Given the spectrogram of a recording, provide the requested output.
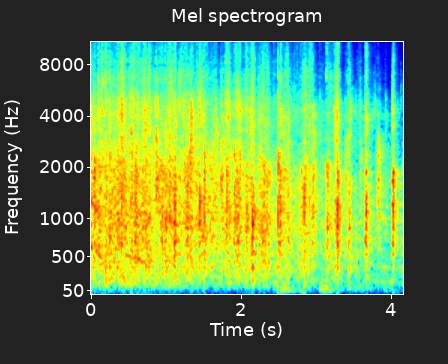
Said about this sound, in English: So I want to thank the committee. Can we just give them one more big round of applause?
